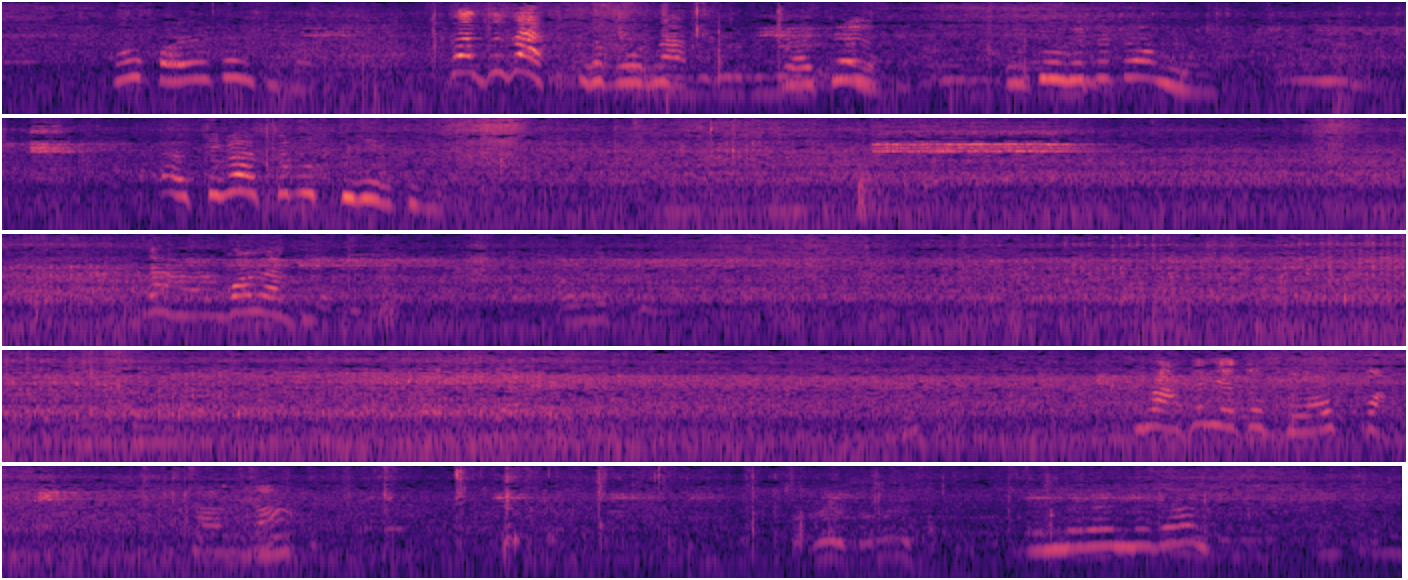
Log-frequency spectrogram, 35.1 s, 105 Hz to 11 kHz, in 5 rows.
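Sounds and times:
rushing outdoor background noise: 0.0s - 35.0s
high horn-like tone: 11.3s - 12.6s.

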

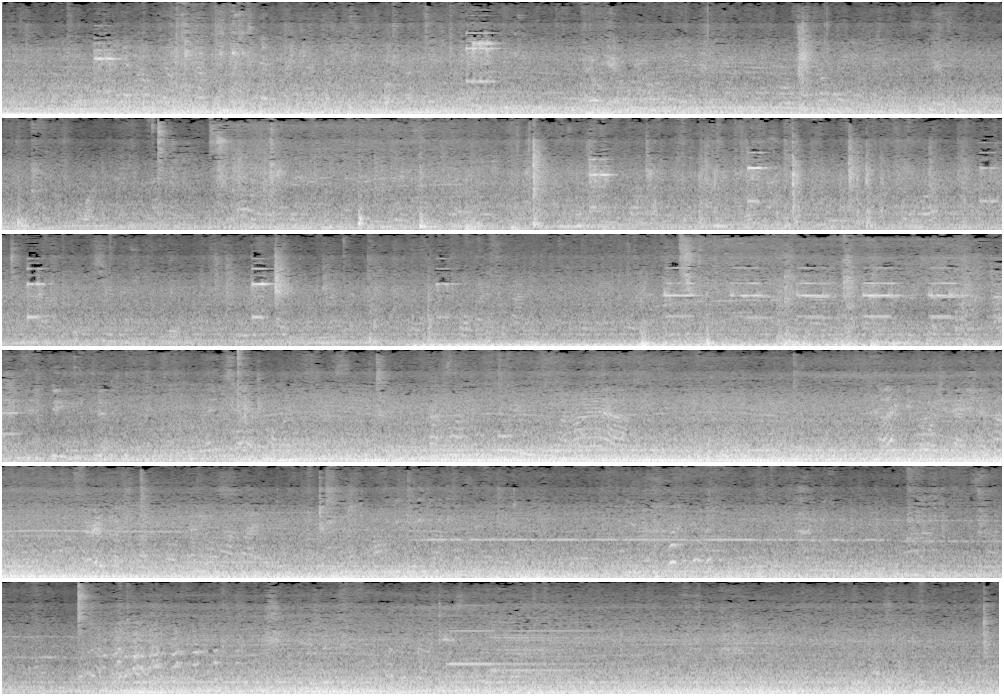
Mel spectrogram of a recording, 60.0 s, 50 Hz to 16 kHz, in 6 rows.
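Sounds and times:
bus diesel engine running: 0.0s - 59.9s.

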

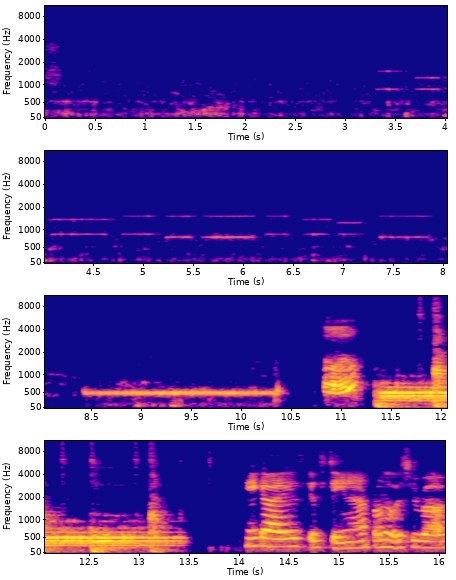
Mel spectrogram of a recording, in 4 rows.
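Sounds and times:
steady telephone tone: 3.3s - 10.4s.

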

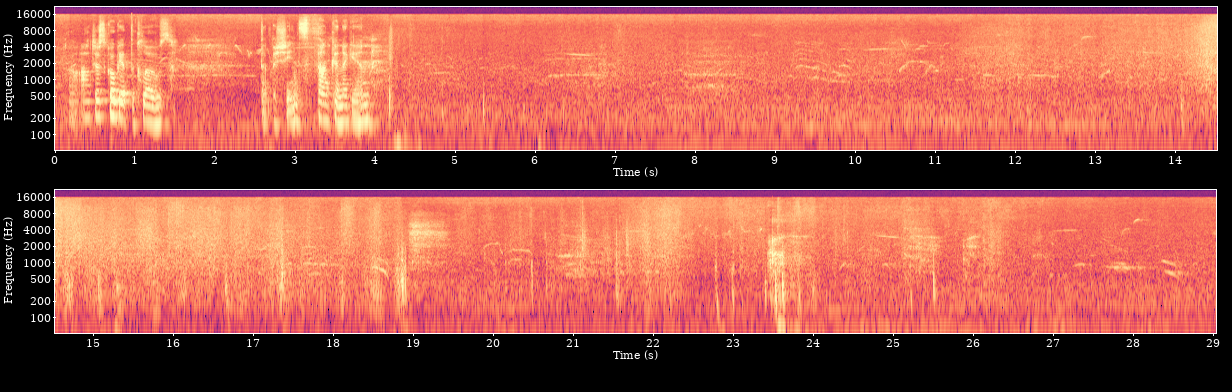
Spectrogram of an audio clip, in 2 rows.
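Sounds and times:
clothing rustle: 6.2s - 27.3s
soft footsteps: 11.2s - 27.0s
man sitting down on sofa: 13.2s - 19.7s.

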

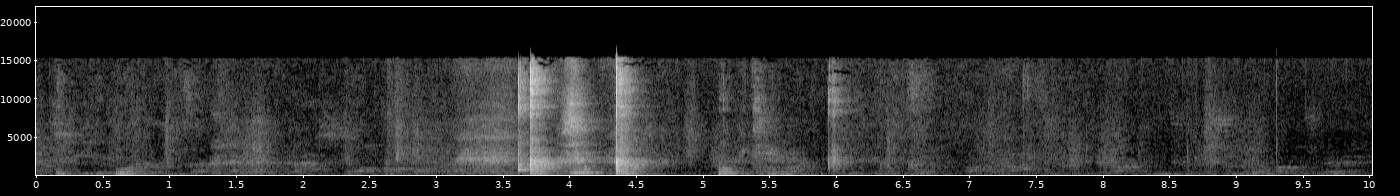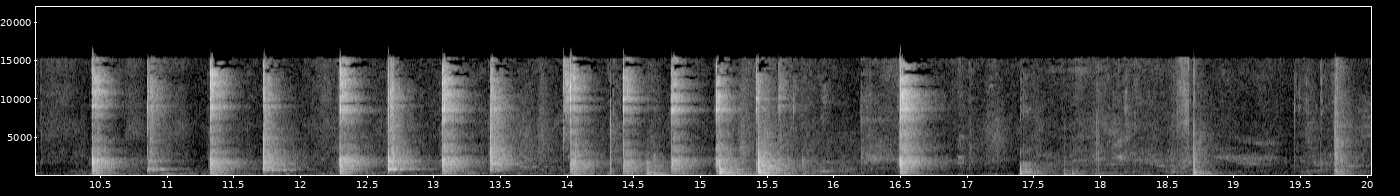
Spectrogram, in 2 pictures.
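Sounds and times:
ping pong ball hitting paddles: 3.6s - 4.6s, 10.4s - 15.8s, 16.5s - 16.8s.

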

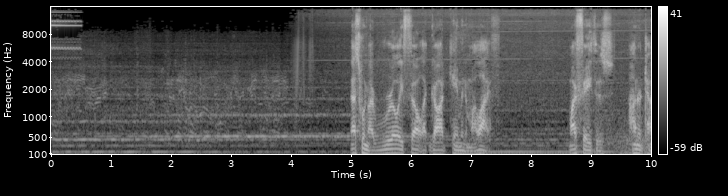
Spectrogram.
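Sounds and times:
ambient electronic music: 0.0s - 10.0s.

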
